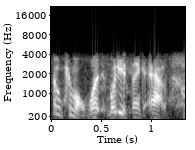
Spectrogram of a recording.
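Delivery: ordinary talk, nothing marked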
